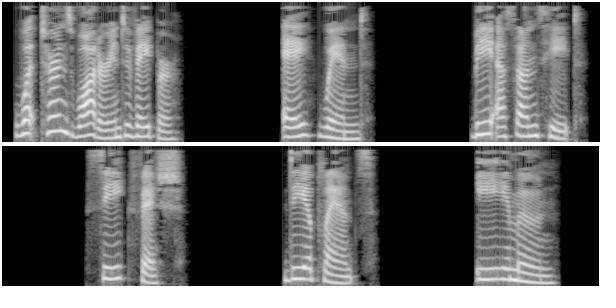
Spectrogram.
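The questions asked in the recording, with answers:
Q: What turns water into vapor?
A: B: A sun's heat.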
